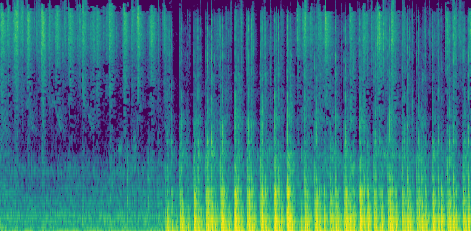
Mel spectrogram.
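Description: Fingertips scratch and quickly tap the surface of a large, solid brown wood-grain tabletop. Soft, quiet scratching for the first two seconds gives way to a fast, irregular run of dull, low knocks with very short decay, each carrying a faint bright tick.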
